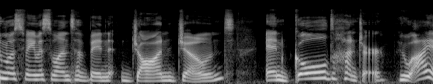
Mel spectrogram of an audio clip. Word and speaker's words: J'onn J'onzz: So his name is John Jones, and I am pronouncing it like that because that is the way that Andrew Kreisberg and Jeff Johns do it, so I trust them. It is spelled J-O-N-N, J-O-N-Z-Z.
